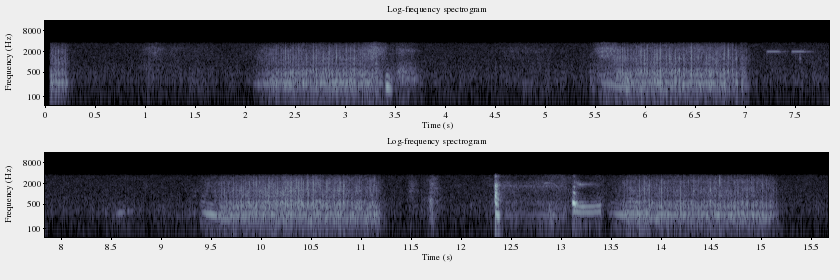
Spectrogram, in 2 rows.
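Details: 21-year-old girl snoring: rough, rattling inspiratory snores, about four in fifteen seconds with quiet pauses between; ordinary snoring.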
